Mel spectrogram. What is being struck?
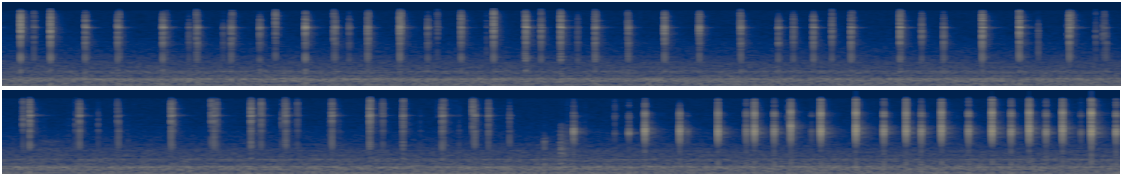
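Plastic pill bottle.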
